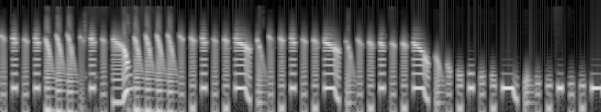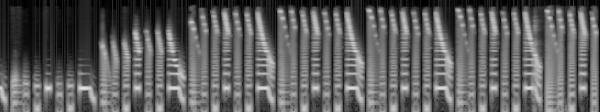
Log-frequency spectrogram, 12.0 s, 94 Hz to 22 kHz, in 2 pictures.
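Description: Cyclone Analogic TT-303 Bass Bot bass synthesizer playing a sequenced acid bass line of rapid short notes. Its filter is closed down to a dull, muffled tone around the middle, then opened up bright and buzzy in the second half as the knobs are turned.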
